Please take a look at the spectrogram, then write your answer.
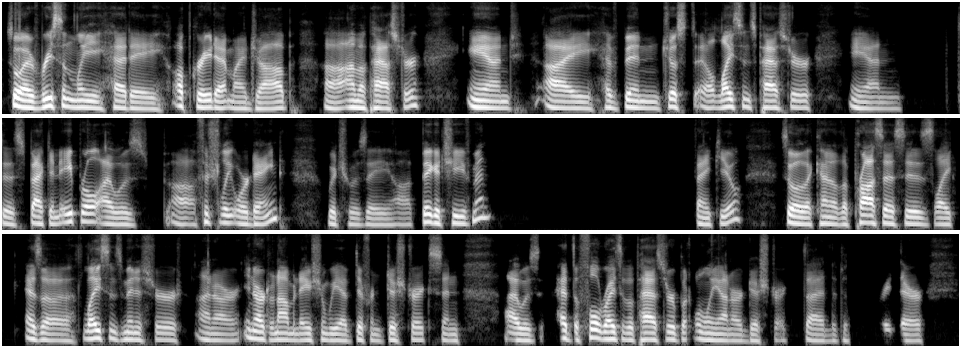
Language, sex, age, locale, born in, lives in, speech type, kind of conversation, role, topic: English, male, 45-49, en-US, United States, United States, conversation, advice, user, How can I get promoted at work?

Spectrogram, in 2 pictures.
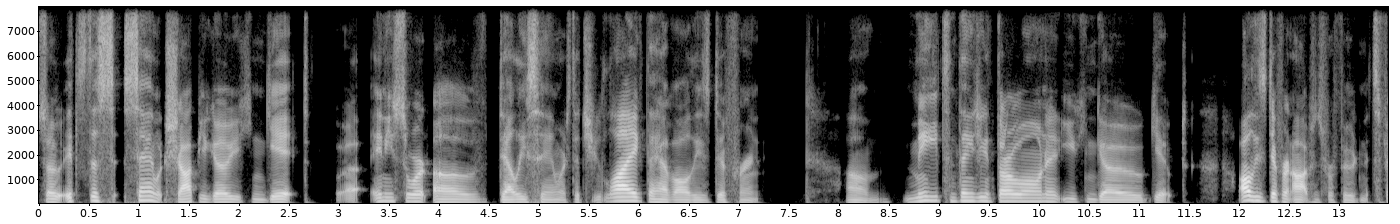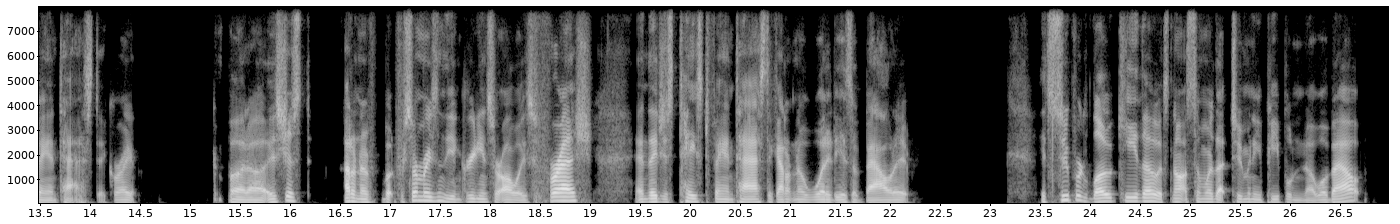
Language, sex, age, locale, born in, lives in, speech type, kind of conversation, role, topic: English, male, 25-29, en-US, United States, United States, conversation, unstructured, none, What hidden gems in your area do you love—such as cafés, parks, or quiet corners?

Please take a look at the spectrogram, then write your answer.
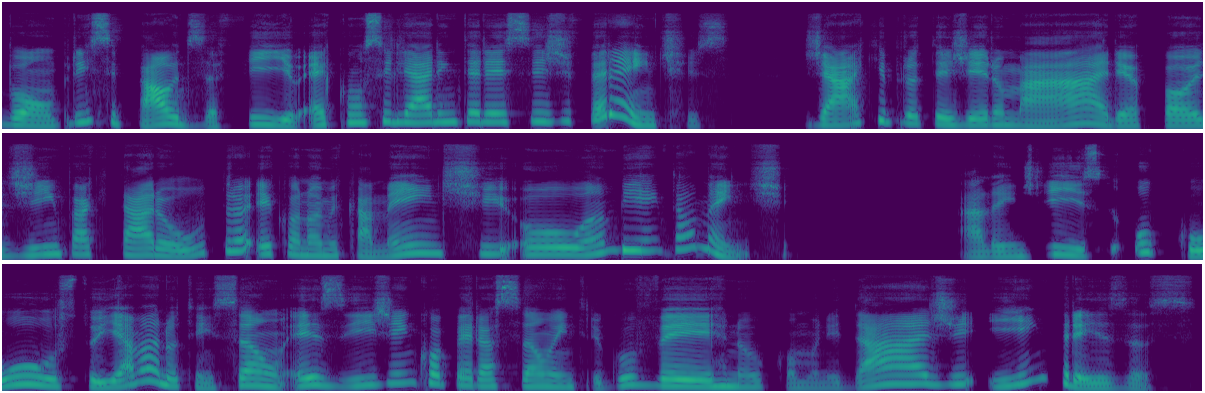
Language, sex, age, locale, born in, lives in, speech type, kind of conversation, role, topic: Portuguese, female, 30-34, pt-BR, Brazil, Portugal, read, expert-assistant, expert, Muitas pessoas falam sobre o aumento do nível do mar. Como checar se as informações que circulam sobre isso realmente vêm de pesquisas sérias?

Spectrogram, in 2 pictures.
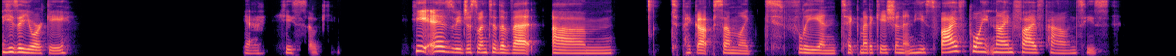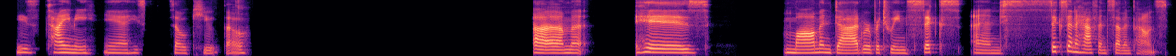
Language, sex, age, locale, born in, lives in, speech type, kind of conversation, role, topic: English, female, 30-34, en-US, United States, United States, conversation, advice, user, How can I reduce stress and take manageable steps to stabilize my finances?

